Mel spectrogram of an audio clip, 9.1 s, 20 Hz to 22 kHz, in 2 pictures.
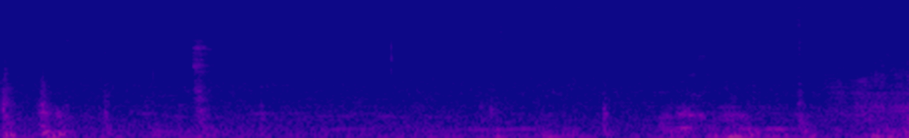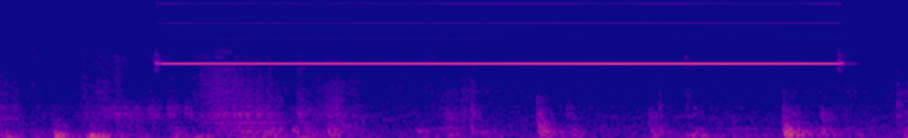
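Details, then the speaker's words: Multimeter check of transistor Q428 (2SB564) in a Nakamichi 481 cassette deck that arrived having smoked: quiet probing, then an unbroken high continuity beep for about three and a half seconds, reading about 1 ohm; suspected shorted transistor, pulled for testing. "Suspicious. 1 point something ohms is very suspicious to me. Let's get that out of circuit."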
